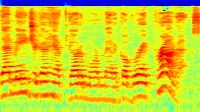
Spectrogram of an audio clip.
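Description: There is audible room echo as a woman talks. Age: 70s. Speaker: beauty YouTuber. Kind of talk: tutorial. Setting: studio. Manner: animated. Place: home room.

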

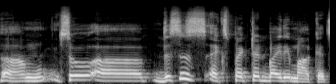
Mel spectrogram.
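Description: A man is speaking, his pitch varying in an ordinary way. Behind him the background stays quiet. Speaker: market analyst. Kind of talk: interview answer. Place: studio. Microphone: lapel.

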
